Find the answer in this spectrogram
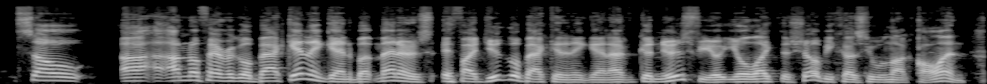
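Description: A man with an American accent talks at a very fast pace with lively intonation on a very clean recording with a silent background. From New Jersey (Rumson). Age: 30s. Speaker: podcast guest, show caller. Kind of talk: casual chat.

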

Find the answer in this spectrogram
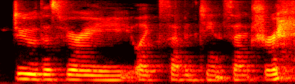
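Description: Audible room echo surrounds a woman speaking with a fairly low pitch. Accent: American. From Texas (Austin). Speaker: dancer and choreographer. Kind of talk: casual chat.

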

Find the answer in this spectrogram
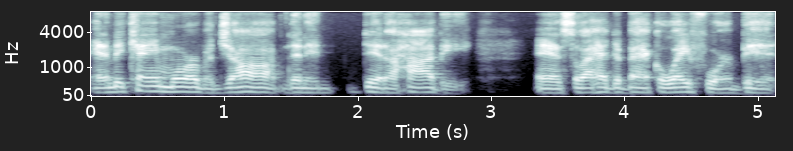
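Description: His accent is Southern US. The man keeps to a moderate pace. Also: dry, close sound with no echo. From Mississippi. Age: 50s. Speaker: radio show host. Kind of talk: casual chat.

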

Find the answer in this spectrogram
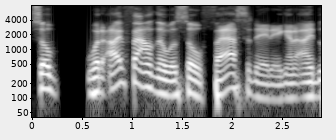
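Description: In a dry, close recording with no echo and a quiet background, a man with a normal speaking voice at medium pitch talks at a moderate pace with lively intonation. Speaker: podcast co-host. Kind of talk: casual chat.

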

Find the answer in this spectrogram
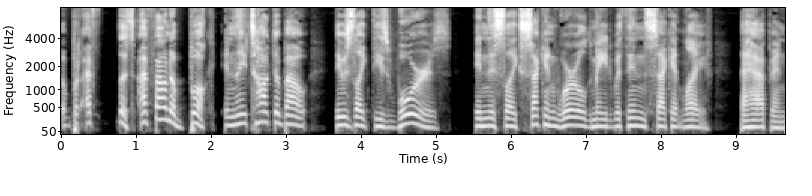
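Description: This man's voice has a medium pitch and lively intonation, with very even loudness and a dry, close sound with no echo. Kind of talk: relaxed co-host banter, teasing and domestic chit-chat on air. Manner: laid-back, wry, rambling and halting at times.

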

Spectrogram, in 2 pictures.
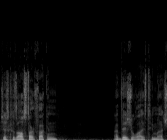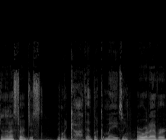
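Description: Dark and mellow, somewhat breathy, a man's very deep, low voice moves at a fairly quick pace with ordinary pitch variation. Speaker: podcast host. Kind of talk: casual chat. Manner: casual, profane.

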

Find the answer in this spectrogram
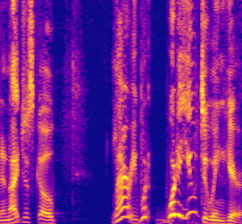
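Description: A man with a New York accent, recorded dry and close with no echo, very clean against a silent background. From the Bronx, New York. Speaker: comedian and actor. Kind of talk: casual chat. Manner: animated.

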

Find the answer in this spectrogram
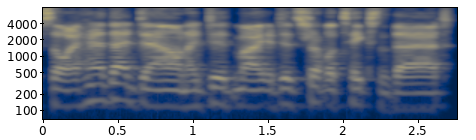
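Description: With an American accent, a man speaks at a fairly quick pace in an ordinary speaking voice, with ordinary pitch variation against a quiet background. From US Midwest (Iowa and Missouri). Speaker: creature actor. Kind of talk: casual interview. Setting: video call.

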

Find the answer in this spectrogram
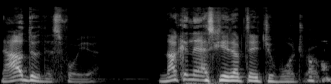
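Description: A put-on character voice at a fairly quick pace, on a very clean recording with a silent background. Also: man, fairly high pitch for a man. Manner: calm, offering help.

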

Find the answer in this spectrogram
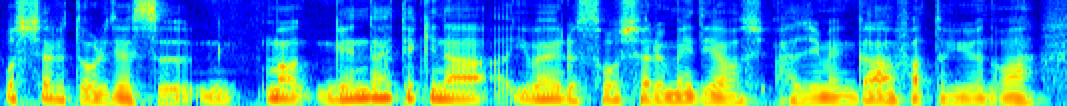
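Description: Recorded very cleanly against a silent background, a man with an ordinary speaking voice talks at a fairly quick pace with lively intonation. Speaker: law professor. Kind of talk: expert interview. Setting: studio. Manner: formal.

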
